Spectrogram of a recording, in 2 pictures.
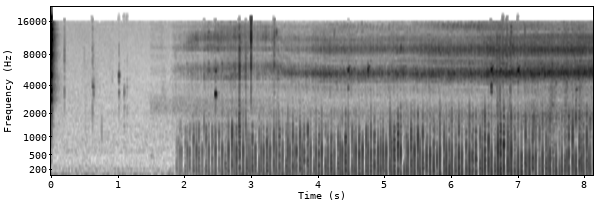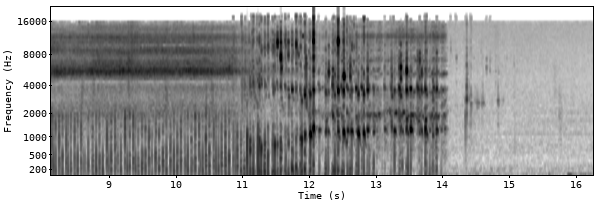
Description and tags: Fine afternoon
420, Bong, Rip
